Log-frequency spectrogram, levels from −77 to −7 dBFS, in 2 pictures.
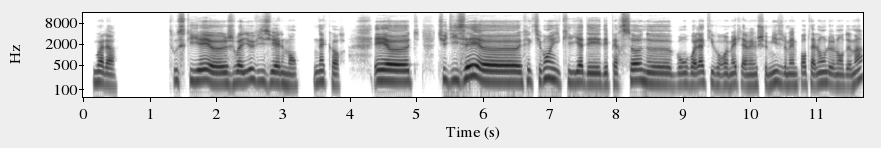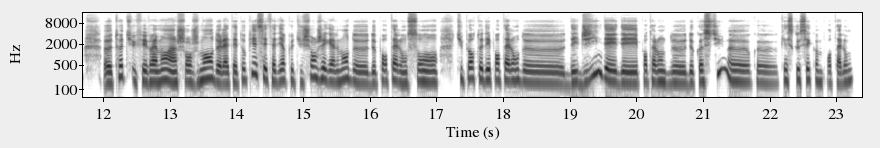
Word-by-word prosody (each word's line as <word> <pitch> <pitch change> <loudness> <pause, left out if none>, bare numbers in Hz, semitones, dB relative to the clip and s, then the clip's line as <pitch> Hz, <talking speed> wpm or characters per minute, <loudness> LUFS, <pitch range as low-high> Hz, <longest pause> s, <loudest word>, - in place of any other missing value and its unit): Voilà. 150 -5 -1 0.8
Tout 185 - -11
ce - - +3
qui 185 -1 -1
est, 190 -1 +7
heu, 155 0 +4
joyeux 165 +4 +1
visuellement. 160 -5 -1 0.2
D'accord. 160 -4 -4 0.4
Et 185 +2 +6
heu, 175 0 +6
t 180 +1 -13 0.3
tu 205 - 0
disais, 195 +7 +5
heu, 170 -2 +6
effectivement 180 +5 -3
il 195 -5 -2
qu'il 160 +2 -7
y 165 +1 +2
a - - +5
des 150 -1 0
des 150 - -2
personnes, 185 +5 +1
heu, 150 -2 -2
bon 145 +2 -7
voilà, 150 +2 +1
qui 160 0 -9
vont 145 -2 -8
remettre 145 +2 -3
la 135 - +1
même 140 +1 -4
chemise, 150 +3 -1
le 150 - -6
même 145 0 -3
pantalon 155 +1 -3
le 150 -3 -4
lendemain. 140 +7 -4 0.3
Heu, 160 - +2
toi, 245 +9 -2
tu 190 - -5
fais 180 +1 0
vraiment 175 +2 +2
un 165 -1 +3
changement 175 +5 0
de 175 - -1
la 155 0 +3
tête 165 +4 -4
aux 195 - -6
pieds, 295 +7 +1
c'est-à-dire 190 -6 0
que 190 - -10
tu 170 -1 -10
changes 230 +2 +1
également 190 +2 -1
de 165 -4 -4
de 160 +1 -4
pantalon 180 -1 -3
sans 170 0 0 0.3
tu 205 - -4
portes 210 +2 -2
des 195 -1 +1
pantalons 190 0 -1
de 160 -3 -4
des 165 +4 -3
jeans, 225 - +1
des 185 - +4
des 160 0 +2
pantalons 175 +1 -4
de 160 0 -5
de 165 +1 -5
costumes, 300 - +1
heu, 170 -1 -3
que 160 -2 -9
qu'est-ce 190 -1 0
que - - -4
c'est 195 +2 +1
comme 180 -2 -11
pantalon? 165 +2 -6
170 Hz, 200 wpm, -23 LUFS, 155-185 Hz, 0.8 s, est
